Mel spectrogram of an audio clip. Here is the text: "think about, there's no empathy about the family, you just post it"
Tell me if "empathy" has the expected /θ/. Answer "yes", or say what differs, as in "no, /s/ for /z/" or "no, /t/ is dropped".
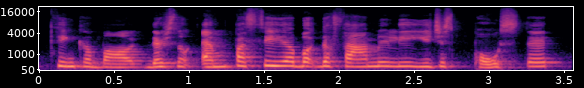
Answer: no, /s/ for /θ/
